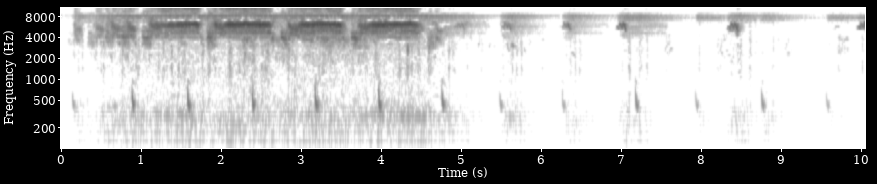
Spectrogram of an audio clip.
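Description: Bird calls: a short low note repeated about every two-thirds of a second, with a loud high buzzing chatter in four bursts between about one and four and a half seconds in.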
